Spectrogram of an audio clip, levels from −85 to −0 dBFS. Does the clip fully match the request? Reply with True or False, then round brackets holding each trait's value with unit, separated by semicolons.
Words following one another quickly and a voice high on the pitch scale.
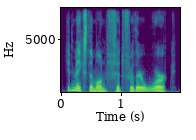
False (210 wpm; 145 Hz)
